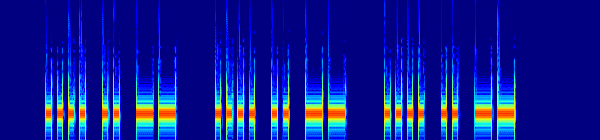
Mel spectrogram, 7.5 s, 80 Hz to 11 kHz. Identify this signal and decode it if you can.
Morse code, heard as a keyed tone, about 17 wpm, 700 Hz. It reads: HIM HIM HIM
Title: Top 200 Words Repeated 17wpm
